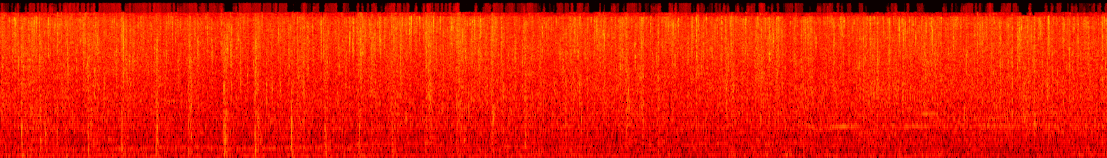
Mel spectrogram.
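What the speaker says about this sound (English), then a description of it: "I do like how rainy it is, but the rain doesn't sound too good in this game." Steady rain ambience from the Oshima Coast in Ghost of Yotei, a soft continuous hiss of rainfall with scattered drop ticks, fairly light and even throughout with no voices.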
